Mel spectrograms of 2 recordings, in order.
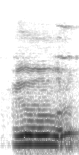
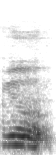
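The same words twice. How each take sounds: First: The final r sound is pronounced. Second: The final r sound is left silent. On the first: The speaker calls it wrong. "అక్కడ ఆర్ అని చెప్పేసి పలకం అనమాట. ప్యూర్ అని పలకం" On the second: The speaker calls it right. "ఇక్కడ ప్యూర్ అంతే"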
